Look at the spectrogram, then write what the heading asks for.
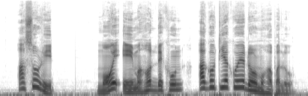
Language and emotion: Assamese, surprised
